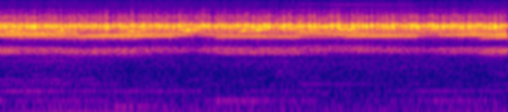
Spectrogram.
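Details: Many tree frogs calling together after dark in the backwoods of North Carolina. Their high, continuous trill fills the swamp, and a lower buzzy voice comes and goes over about eight seconds.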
